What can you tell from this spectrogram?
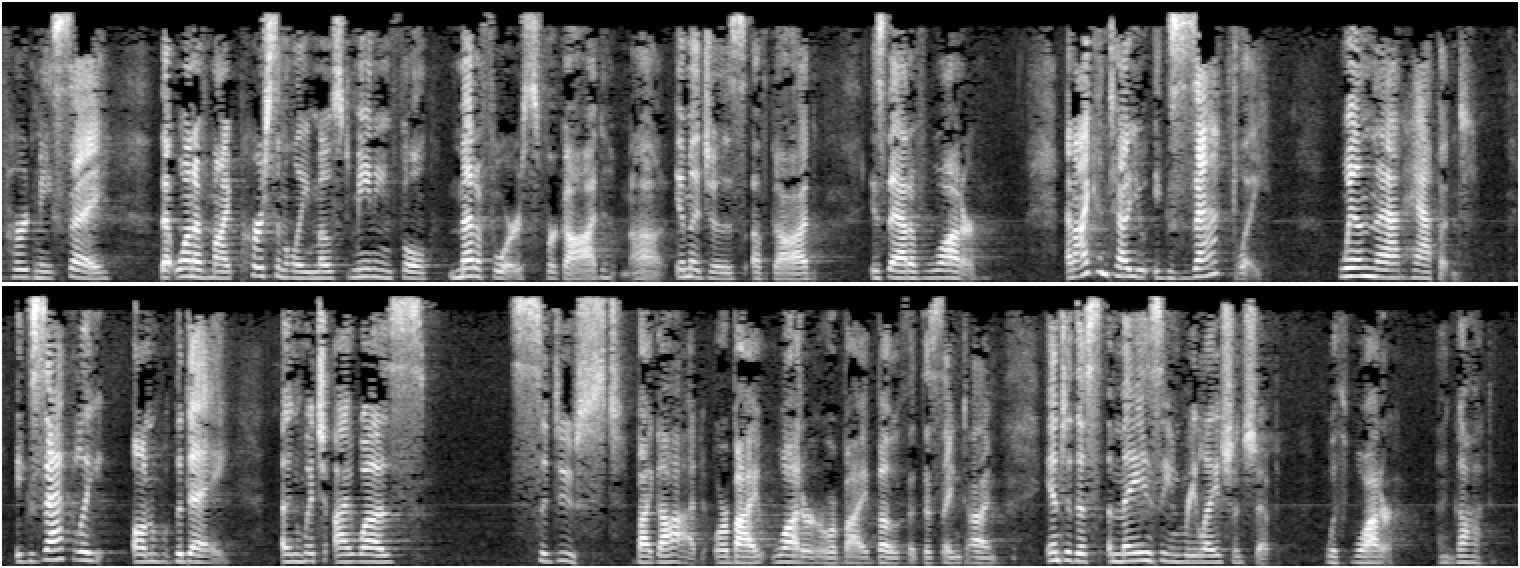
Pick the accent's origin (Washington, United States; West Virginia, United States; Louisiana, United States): West Virginia, United States; Richwood; I believe I spoke last summer about growing up in Richwood and may have mentioned that it is a little tiny town that sits in a valley that is formed by the Cherry River.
